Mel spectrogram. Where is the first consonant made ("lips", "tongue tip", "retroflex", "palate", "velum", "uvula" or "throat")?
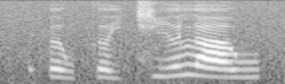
throat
